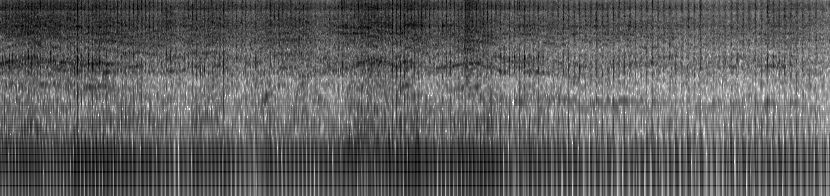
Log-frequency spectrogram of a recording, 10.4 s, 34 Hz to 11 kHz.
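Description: Bajaj Pulsar 220F motorcycle's single-cylinder engine running under way, with a steady low exhaust note. About two-thirds of the way through the revs ease off and the separate firing pulses become easier to hear.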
